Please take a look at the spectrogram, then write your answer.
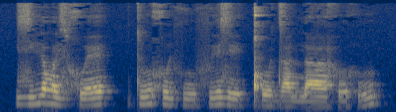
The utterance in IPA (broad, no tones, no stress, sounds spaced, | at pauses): z i lˠ i z χʷ ɛ | t u χʷ i f u f ɪ z e ǃʰ o d a n a h o h u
